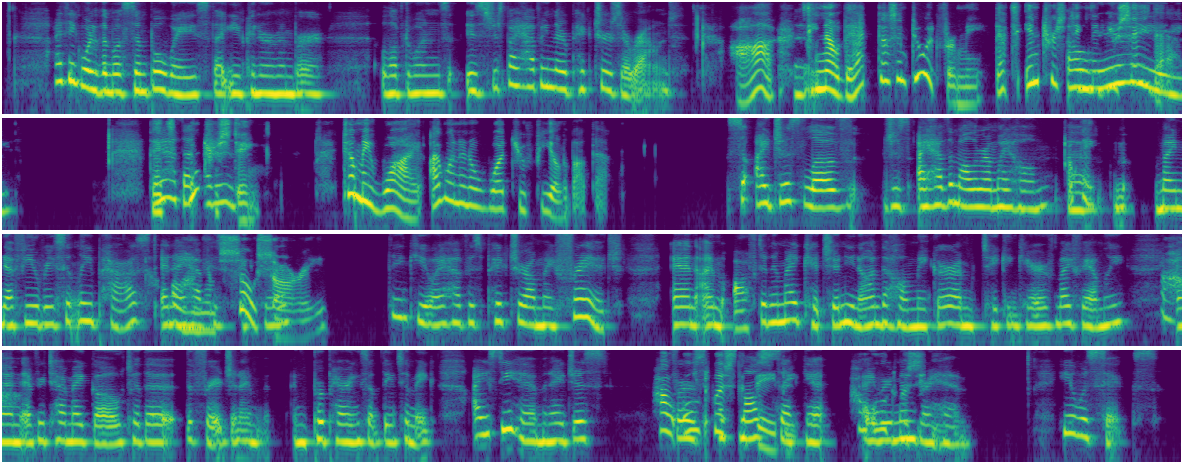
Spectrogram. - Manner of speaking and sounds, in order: drawn out: "really?"; other background noise; tapping; sigh
- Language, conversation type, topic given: English, unstructured, What are some simple ways to remember a loved one who has passed away?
